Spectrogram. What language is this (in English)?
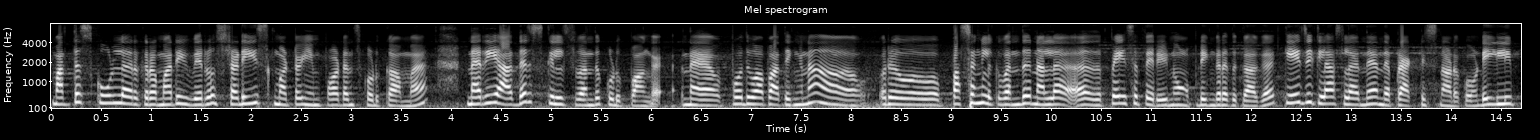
Tamil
